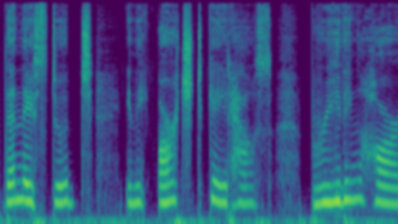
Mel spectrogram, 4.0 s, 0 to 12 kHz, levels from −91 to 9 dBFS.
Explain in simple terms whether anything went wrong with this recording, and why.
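Nothing went wrong with this audio: no fault can be heard at any point in the recording.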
